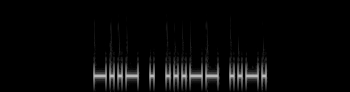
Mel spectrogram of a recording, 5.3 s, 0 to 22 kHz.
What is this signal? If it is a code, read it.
Morse code, heard as a keyed tone, about 20 wpm, 700 Hz. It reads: XE3F
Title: DXCC-100 Call Signs - 4 Characters - 20wpm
